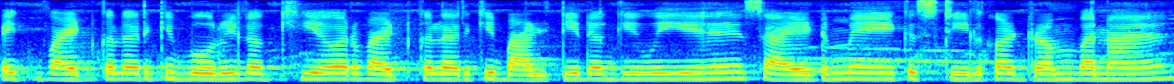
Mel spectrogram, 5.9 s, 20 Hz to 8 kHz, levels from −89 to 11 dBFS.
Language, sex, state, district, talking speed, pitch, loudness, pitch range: Hindi, female, Bihar, Gopalganj, 235 wpm, 210 Hz, -23 LUFS, 200-215 Hz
